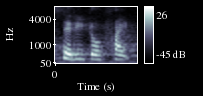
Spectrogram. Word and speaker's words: pteridophyte: P is silent here, so you should pronounce pteridophyte.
